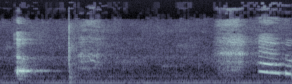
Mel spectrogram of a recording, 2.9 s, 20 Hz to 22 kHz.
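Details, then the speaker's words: Painful hiccups in the morning that lasted 30 minutes: a short, sharp voiced catch with a brief click, then faint vocal sounds in a quiet room. "I sat on my couch for 30 minutes with the hiccups just trying to get rid of them so I could at least take a sip of my coffee they were so painful and they were distracting me"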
